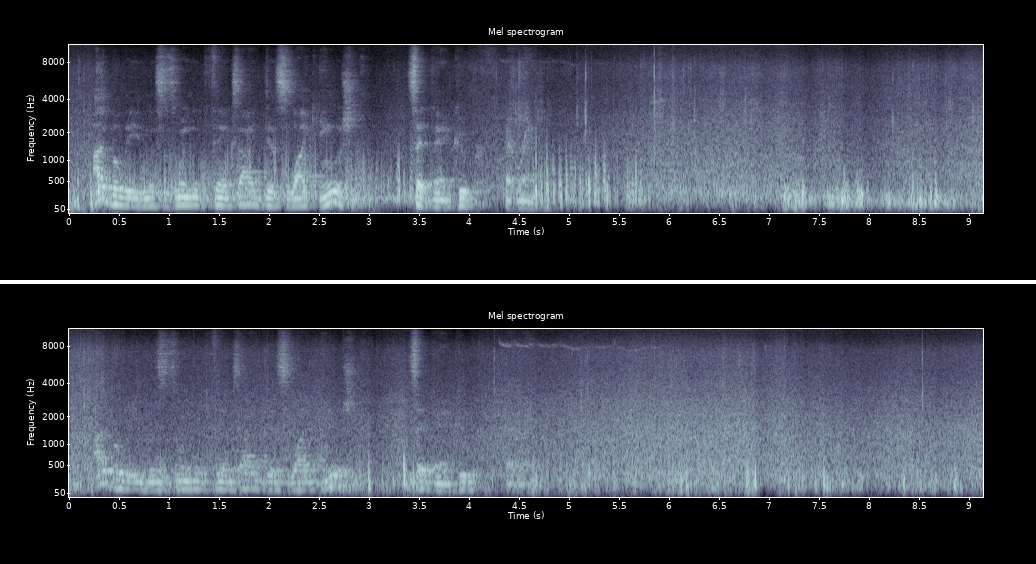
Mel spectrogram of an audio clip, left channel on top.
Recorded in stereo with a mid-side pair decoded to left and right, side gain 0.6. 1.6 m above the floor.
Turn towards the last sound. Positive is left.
turn(degrees=55)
